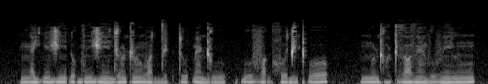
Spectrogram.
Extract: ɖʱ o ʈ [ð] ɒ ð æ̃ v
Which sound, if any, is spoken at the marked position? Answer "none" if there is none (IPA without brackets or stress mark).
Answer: ð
